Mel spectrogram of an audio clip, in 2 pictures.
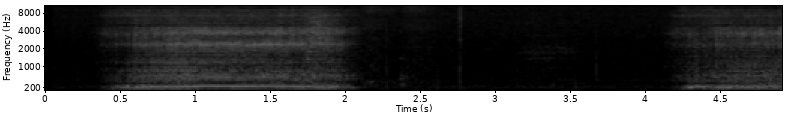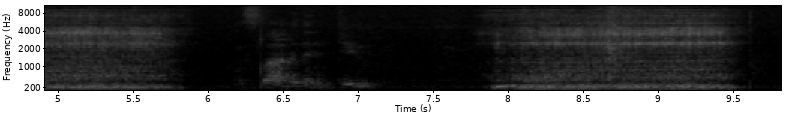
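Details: Loud, drawn-out rattling snores about every three to four seconds, roughly 16 a minute, from an adult sleeping in the morning, with brief background voices: snoring.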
